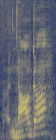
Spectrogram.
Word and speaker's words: naga: Uh Naga. I think that's how you say it.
